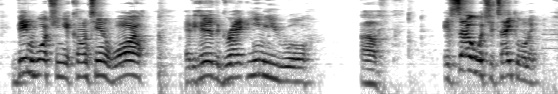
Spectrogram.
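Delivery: put-on Australian accent. Reading a viewer's comment aloud, the speaker tries a put-on Australian accent. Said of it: "I hope that wasn't too bad of an Aussie accent".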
